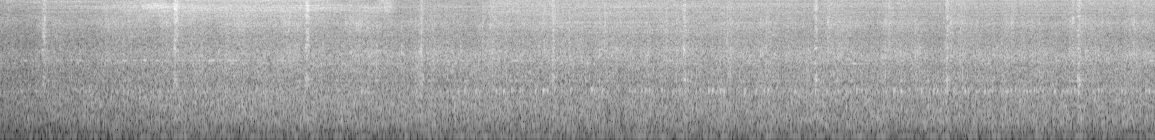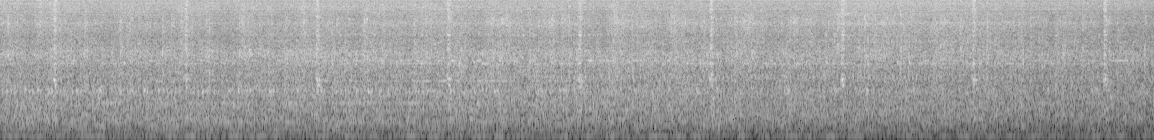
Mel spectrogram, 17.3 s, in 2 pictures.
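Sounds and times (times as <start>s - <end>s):
steam engine running: 0.0s - 17.3s
regular mechanical ticks and knocks: 4.0s - 17.3s.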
